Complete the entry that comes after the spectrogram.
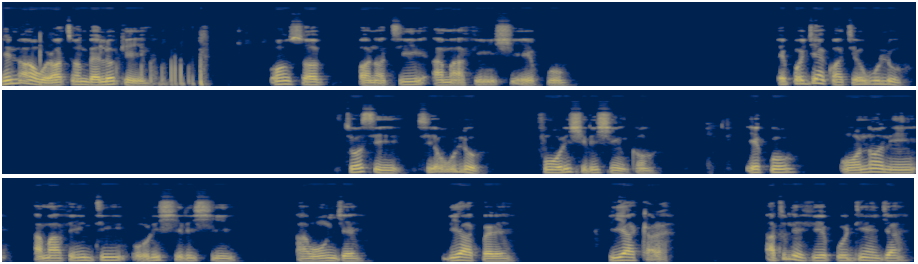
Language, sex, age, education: Yoruba, male, 30-45, secondary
